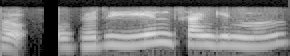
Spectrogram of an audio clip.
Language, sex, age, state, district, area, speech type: Marathi, female, 30-45, Maharashtra, Washim, rural, conversation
